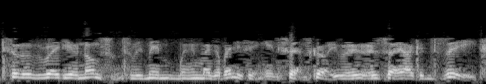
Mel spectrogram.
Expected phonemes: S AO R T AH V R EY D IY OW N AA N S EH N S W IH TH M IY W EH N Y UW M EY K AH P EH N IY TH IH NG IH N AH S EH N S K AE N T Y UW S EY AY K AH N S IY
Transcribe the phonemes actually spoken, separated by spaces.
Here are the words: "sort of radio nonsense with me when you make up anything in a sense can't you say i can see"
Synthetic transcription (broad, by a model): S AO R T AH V R EY D IY OW N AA N S N S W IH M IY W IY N M EY K AH P EH N IY TH IH NG IH N S EH N S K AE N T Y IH S EY AY K AH N S IY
